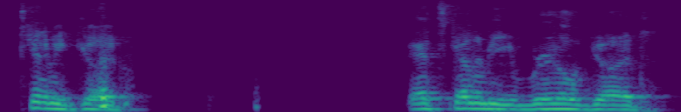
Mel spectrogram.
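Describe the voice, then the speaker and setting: A man co-hosting a casual chat, excitable and profane, rambling with restarts. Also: medium pitch, moderate pace. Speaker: co-host. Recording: muffled lo-fi stream audio.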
